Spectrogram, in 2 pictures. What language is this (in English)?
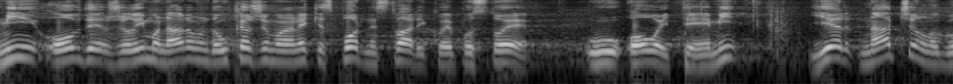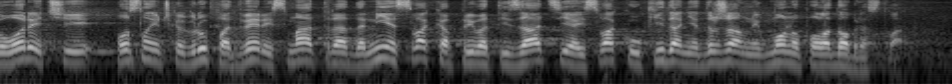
Serbian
